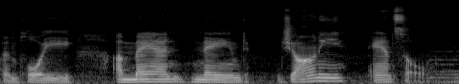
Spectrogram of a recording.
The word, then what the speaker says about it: Ansel: his last name right his last name was spelled n-n-a-n-s-e-l so i think ansel it's hansel without the h is kind of how i think about it johnny ansel had been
